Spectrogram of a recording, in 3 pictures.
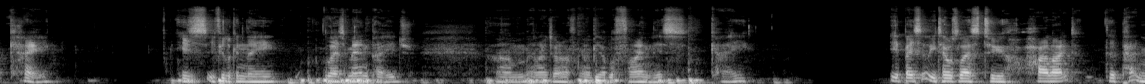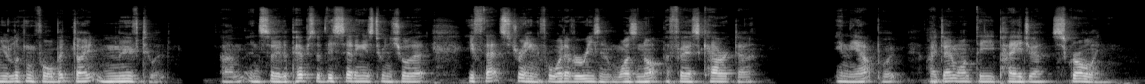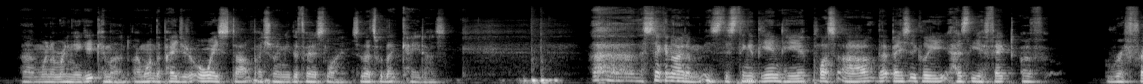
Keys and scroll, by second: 1.8 ctrl+space, 2.1-3.7 typing, 4.7-5.2 typing, 7.7 n, 28.2 ctrl+space, 30.2-31.3 typing.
